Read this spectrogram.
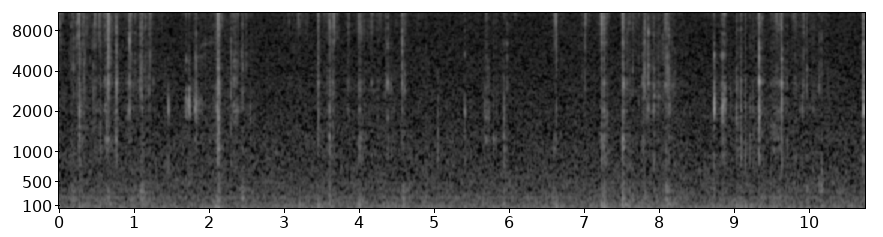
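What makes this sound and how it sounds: A black-taped utility blade scrapes and shaves flakes off the embossed face of a hand-sized, solid, round, cream-colored dry bar of soap held in the palm. Quiet, dry, crisp scratches and sharp clicks come in an irregular run, bright and high with almost no ring, over a soft low hiss.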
